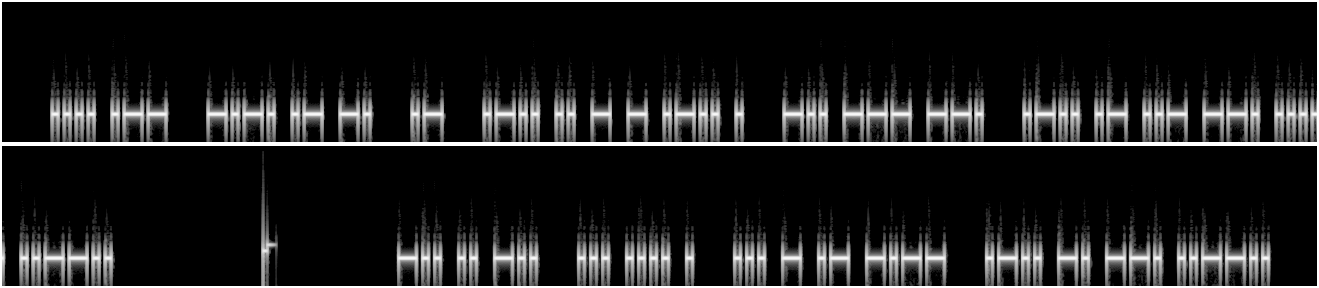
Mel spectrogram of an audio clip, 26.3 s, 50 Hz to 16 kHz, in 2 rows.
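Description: Morse code at about 20 words per minute: a single mid-pitched tone keyed in quick short and long beeps, steady and fairly loud, with a pause and a brief click midway.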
